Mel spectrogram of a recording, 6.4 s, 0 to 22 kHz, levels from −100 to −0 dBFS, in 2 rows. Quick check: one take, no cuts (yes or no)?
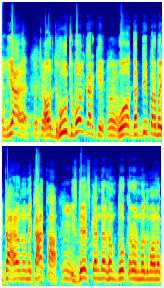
yes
